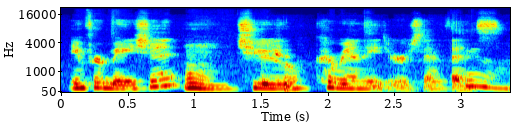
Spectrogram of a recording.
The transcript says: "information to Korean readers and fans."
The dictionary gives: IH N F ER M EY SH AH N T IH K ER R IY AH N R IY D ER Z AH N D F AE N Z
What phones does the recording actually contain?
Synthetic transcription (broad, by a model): IH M F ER M EY SH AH N T IH K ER R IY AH N L IY D ER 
